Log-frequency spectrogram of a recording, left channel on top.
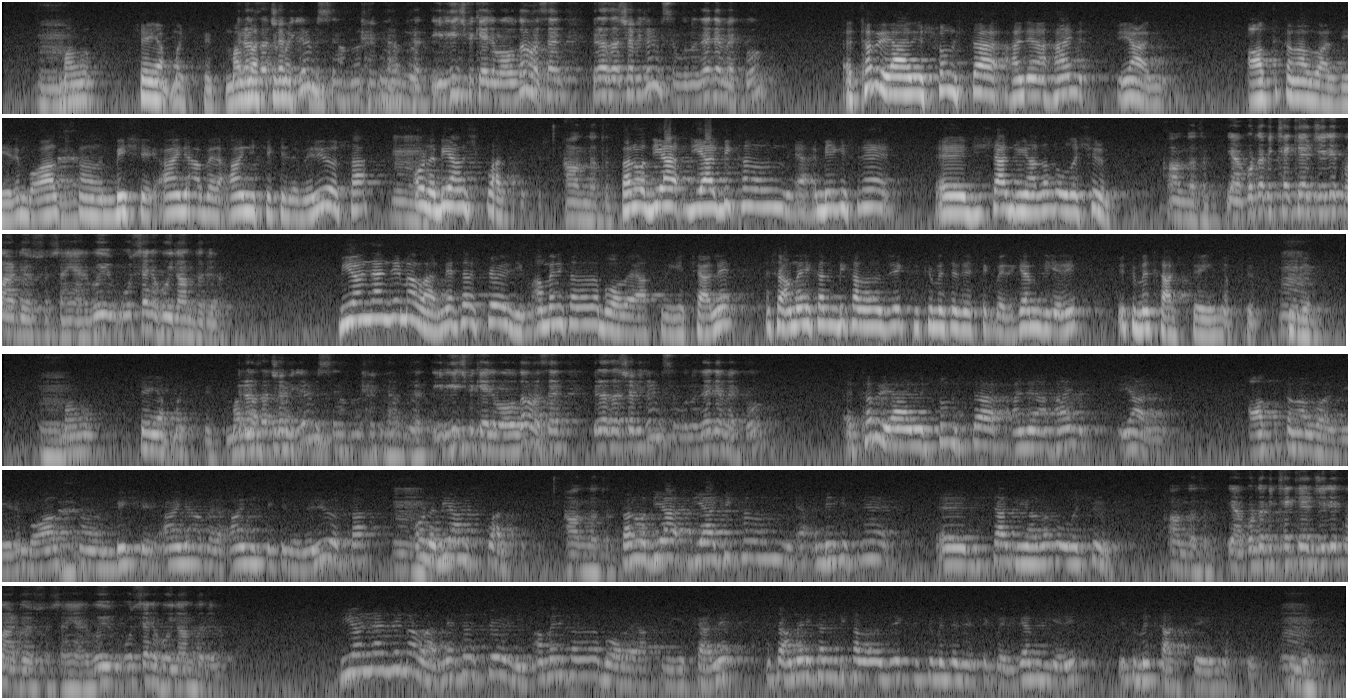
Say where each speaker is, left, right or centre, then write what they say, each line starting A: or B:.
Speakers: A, on the left (about 75°); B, on the left (about 45°).
A: Hmm.
B: Mal şey yapmak için, mallaştırmak
A: Biraz açabilir
B: için
A: misin?
B: insanları
A: <laughs>
B: kullanıyorlar.
A: İlginç bir kelime oldu ama sen biraz açabilir misin bunu? Ne demek bu?
B: E tabii yani sonuçta hani hani yani Altı kanal var diyelim. Bu altı
A: Ee,
B: kanalın beşi aynı haberi aynı şekilde veriyorsa
A: Hmm,
B: orada bir yanlışlık var demektir.
A: anladım.
B: Ben o diğer diğer bir kanalın e, bilgisine e, dijital dünyadan da ulaşırım.
A: Anladım. Yani burada bir tekelcilik var diyorsun sen yani. Bu, bu seni huylandırıyor.
B: Bir yönlendirme var. Mesela şöyle diyeyim. Amerika'da da bu olay aslında geçerli. Mesela Amerika'nın bir kanalı direkt hükümete destek verirken diğeri hükümet karşıtı yayın yapıyor
A: Hmm.
B: gibi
